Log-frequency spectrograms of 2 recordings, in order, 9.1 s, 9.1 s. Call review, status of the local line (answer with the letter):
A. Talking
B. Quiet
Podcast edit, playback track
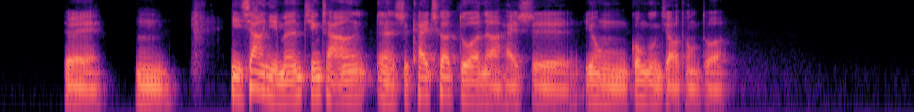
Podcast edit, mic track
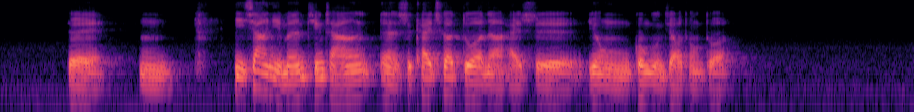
B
